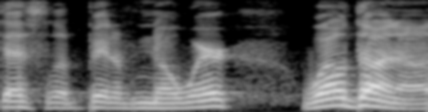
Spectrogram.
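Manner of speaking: ordinary delivery, nothing marked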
